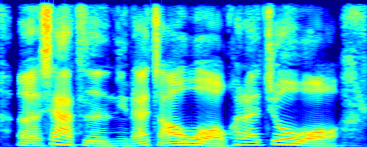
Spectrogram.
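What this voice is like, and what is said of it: Imitating the older sister's voice. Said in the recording (Chinese): “苍鹭也是一样换成姐姐的声音说”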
